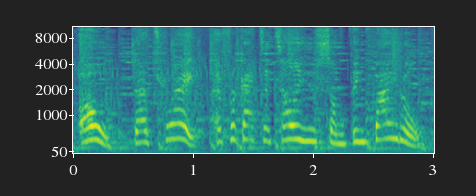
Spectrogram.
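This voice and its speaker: A woman's voice: extremely high pitch, moderate pace, faint music behind, pitched above the performer's own voice. A woman voicing an instructive professor from a video game, coaching a fighter in an emphatic, didactic manner. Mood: earnest instructing.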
